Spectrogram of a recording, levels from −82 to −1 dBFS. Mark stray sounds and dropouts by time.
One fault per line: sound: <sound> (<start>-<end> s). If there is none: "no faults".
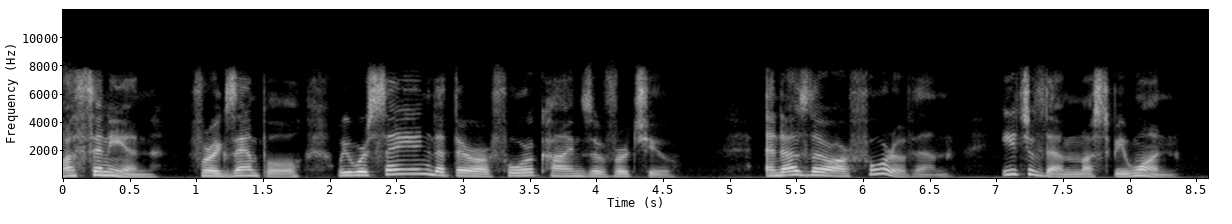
no faults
